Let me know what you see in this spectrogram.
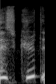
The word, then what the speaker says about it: escute: Alors déjà, première question, qu'est-ce qu'une escute et qu'est-ce qu'un bacove? Est-ce que je le prononce bien? – C'est bien ça, c'est bien ça.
